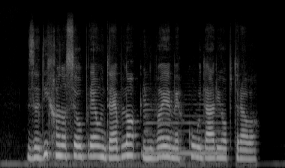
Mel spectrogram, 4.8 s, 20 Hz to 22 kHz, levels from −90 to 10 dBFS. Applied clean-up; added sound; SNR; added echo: neural mask model RNNoise.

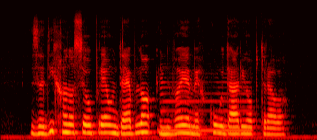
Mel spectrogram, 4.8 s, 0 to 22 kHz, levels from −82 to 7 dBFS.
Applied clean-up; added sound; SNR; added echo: none; Wind instrument, woodwind instrument; 14 dB; none.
